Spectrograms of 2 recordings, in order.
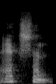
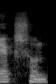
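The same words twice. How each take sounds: First: অ্যাকশন ending in an open "shan"; correct pronunciation. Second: অ্যাকশন ending in a rounded "shon"; common wrong pronunciation. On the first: Teacher corrects the common error, "shan" ending in অ্যাকশন. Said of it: "না, অ্যাকশন". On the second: Teacher mimics what many say, "shon" ending in অ্যাকশন. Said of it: "অনেকে আমরা বলি অ্যাকশন". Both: Shown as a demonstration.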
